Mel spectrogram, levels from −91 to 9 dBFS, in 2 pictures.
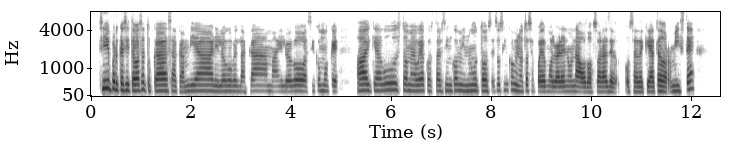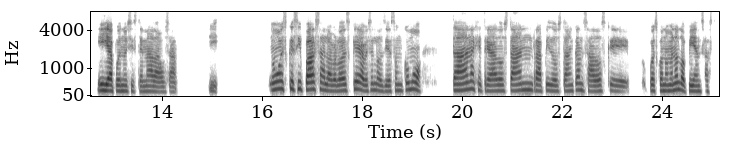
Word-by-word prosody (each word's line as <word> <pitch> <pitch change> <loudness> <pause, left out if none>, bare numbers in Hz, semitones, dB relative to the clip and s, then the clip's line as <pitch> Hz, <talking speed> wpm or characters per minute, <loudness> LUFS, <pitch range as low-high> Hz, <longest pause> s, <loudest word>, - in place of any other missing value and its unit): Sí, 290 0 +7
porque 245 -3 +5
si 220 - +3
te 210 - +2
vas 210 +2 +7
a 250 - +1
tu 215 -1 -8
casa 200 0 +4
a 185 - -7
cambiar, 200 +3 0
y 190 - -3
luego 190 0 -3
ves 190 0 -6
la 180 -1 -7
cama, 195 0 -5
y - - -10
luego 190 +1 +1
así 190 +1 -9
como 205 0 -8
que, 185 -1 +1 0.4
ay, 215 +1 +5
qué 215 +3 -6
a 210 - 0
gusto, 225 -1 -1
me 205 -1 -3
voy 200 - +1
a 210 - +3
acostar 200 -1 -7
5 210 +2 -5
minutos. 200 -2 -2
Esos 215 +2 -9
5 225 +2 -9
minutos 205 -2 -3
se 200 - -12
pueden 180 0 +2
volver 175 -1 +2
en 180 +1 0
una 180 -1 +3
o 165 - +4
2 170 +1 -2
horas 175 0 +2
de 175 -3 +1 0.2
o - - -5
sea, 170 0 -2
de 170 0 0
que - - -3
ya 175 0 +6
te 195 +3 +4
dormiste 190 - +2 0.7
y 215 0 +3
ya, 205 -1 +8
pues, 200 -1 -3
no 195 - -2
hiciste 180 -1 -9
nada. 180 -2 -2
O 170 - -9
sea, 170 0 -9 0.6
y - - -10 1.0
no, 250 +4 +2
es 265 - -2
que 275 -3 0
sí 265 +1 -1
pasa, 245 0 +5
la 205 -2 0
verdad 200 +1 +1
es 215 -1 -5
que 265 -1 0
a 220 - +3
veces 215 +3 -5
los 200 -4 -4
días 190 0 -5
son 215 -1 -7
como 245 -1 -1 0.6
tan 225 +4 +3
ajetreados, 205 -4 -2
tan 225 +2 -1
rápidos, 200 -2 -3
tan 200 +1 -5
cansados 195 -4 -4
que, 190 -4 -6 0.3
pues, 205 -1 -3
cuando 205 -1 -2
menos 220 +4 0
lo 215 -5 +2
piensas. 190 0 -4
200 Hz, 205 wpm, -21 LUFS, 185-215 Hz, 1.0 s, ya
